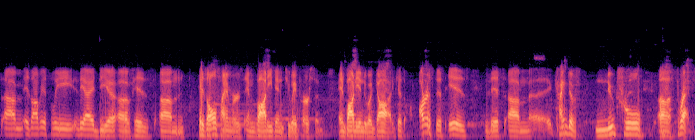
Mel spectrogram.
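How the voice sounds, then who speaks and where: Guy w a lowish voice explaining his writing on a phone interview, halting but emphatic, kinda dull lo-fi sound. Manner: halting and emphatic, informal, swears casually. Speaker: interviewee, comic book writer. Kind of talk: casual phone interview, storytelling. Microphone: phone call.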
